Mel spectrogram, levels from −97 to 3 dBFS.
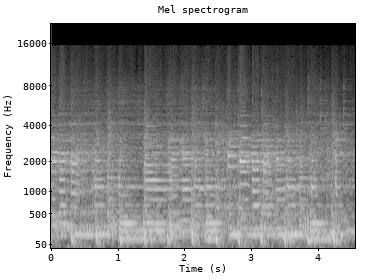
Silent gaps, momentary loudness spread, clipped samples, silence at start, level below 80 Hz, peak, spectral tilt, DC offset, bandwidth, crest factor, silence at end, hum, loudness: none; 3 LU; under 0.1%; 0 s; -40 dBFS; -6 dBFS; -6 dB/octave; 0.2%; 15.5 kHz; 12 dB; 0 s; none; -18 LUFS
